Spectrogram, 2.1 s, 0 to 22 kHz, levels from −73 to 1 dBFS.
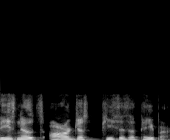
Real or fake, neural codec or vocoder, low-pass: fake; vocoder, 44.1 kHz, 128 mel bands, Pupu-Vocoder; 7.2 kHz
